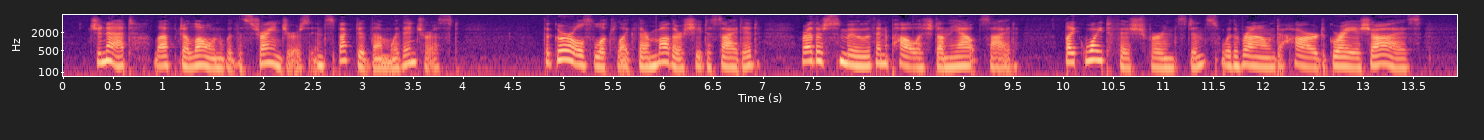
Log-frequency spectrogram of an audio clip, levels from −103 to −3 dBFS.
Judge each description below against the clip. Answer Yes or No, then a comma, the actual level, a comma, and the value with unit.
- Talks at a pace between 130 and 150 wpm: Yes, average, 145 wpm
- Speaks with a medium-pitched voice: Yes, medium, 165 Hz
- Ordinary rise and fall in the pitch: Yes, average, 4.3 semitones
